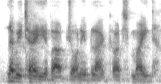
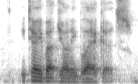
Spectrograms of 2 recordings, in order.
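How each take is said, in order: First: It is said in a put-on pirate voice. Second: It is said in his normal voice.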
